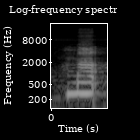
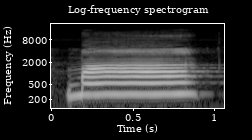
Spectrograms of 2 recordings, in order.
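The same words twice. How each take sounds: First: The syllable is cut short, laughing shyly. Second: The syllable is held long and level. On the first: The speaker calls it wrong. "쑥스러워서 마. 웃고 짧게 하시면 곤란합니다" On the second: The speaker calls it right. "길게 하세요"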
